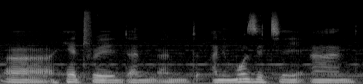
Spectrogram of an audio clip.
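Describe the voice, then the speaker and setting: A middle-aged man with a Rwandan accent, a native Kinyarwanda speaker, talking reflectively in a deliberate, measured way with pauses. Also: fairly low pitch, completely flat delivery, vocal fry, dark tone, faint music behind. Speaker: guest speaker, former ambassador. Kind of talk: reflective personal talk.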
